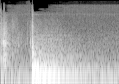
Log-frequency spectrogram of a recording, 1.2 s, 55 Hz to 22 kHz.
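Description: A pry bar taps a truck's steering tire twice during a pre-trip inspection: a short, brighter click, then a firm, low thud around 140 Hz that fades quickly. The tap sounds firm rather than hollow, so the tire is properly inflated and not low on air.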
